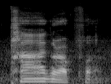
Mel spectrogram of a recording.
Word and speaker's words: photograph: 그런데 작가가 아니고 ER 빼버리고 photograph. 사진만 얘기할 때는 photograph만 얘기할 때는 맨 앞에 음절에 액센트가 있어요. photograph, photograph, photographer, photograph, photographer 이렇게요.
